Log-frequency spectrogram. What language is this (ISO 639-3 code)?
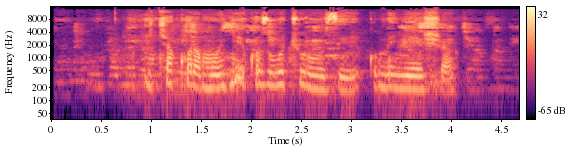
kin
